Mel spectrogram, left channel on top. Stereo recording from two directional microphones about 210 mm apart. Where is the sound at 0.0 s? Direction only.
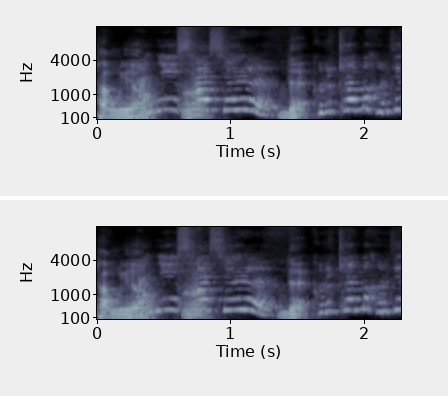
10° left (ahead or behind).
